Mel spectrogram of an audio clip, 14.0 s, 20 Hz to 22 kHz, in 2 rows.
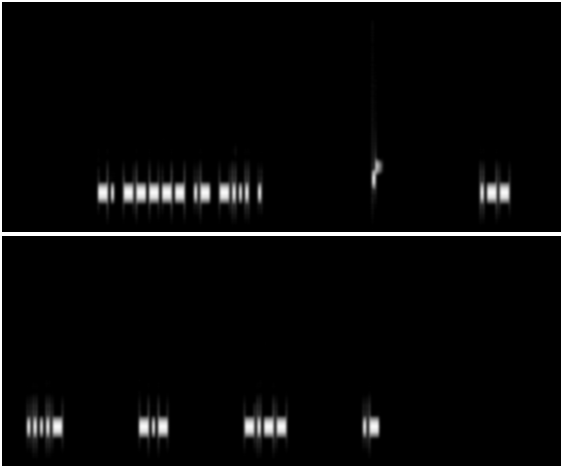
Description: Morse code, heard as a keyed tone, about 30 wpm, spaced as for 13 wpm, 700 Hz. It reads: N0ABE W4KYA
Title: USA Call Signs - 5 Characters - 8x Character Spacing - 30wpm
